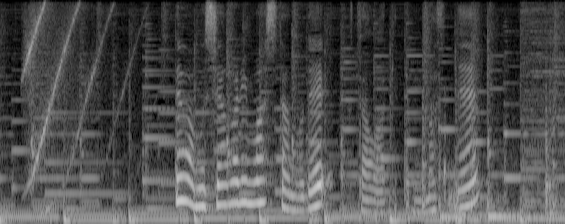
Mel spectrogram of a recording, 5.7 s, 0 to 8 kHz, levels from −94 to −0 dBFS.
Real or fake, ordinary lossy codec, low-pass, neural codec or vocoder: real; none; none; none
